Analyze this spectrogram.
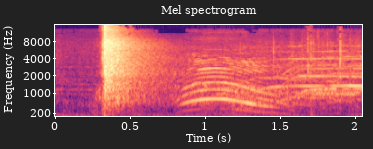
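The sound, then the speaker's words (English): A big whip gives one loud, sharp crack near the start, followed by a quieter trailing tonal sound that wavers and fades. “Let us test out the big whip,”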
